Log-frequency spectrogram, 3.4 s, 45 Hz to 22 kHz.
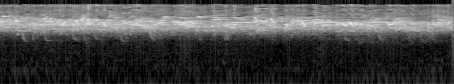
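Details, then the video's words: Many canaries of yellow, red and white varieties, in breeding condition and kept in an aviary, sing to call the hens; steady thick twittering with short rising and falling notes woven through. "+100 CANARIOS CANTANDO en mi aviario"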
